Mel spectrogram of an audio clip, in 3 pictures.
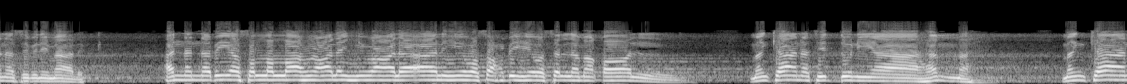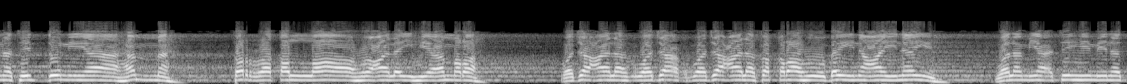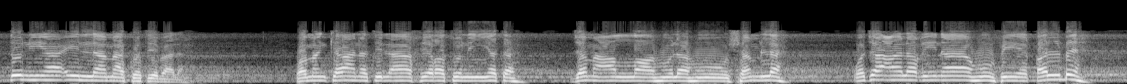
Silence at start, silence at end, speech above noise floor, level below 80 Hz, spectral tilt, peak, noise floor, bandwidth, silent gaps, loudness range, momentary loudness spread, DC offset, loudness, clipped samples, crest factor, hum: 0 s; 0 s; 21 dB; -44 dBFS; -7 dB/octave; 0 dBFS; -27 dBFS; 8 kHz; none; 3 LU; 15 LU; under 0.1%; -6 LUFS; 7%; 6 dB; none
